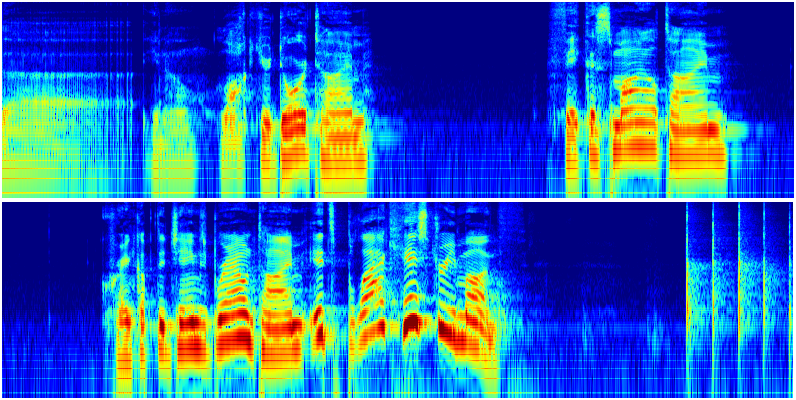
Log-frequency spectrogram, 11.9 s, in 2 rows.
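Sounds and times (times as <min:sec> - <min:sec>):
speech: 0:01.1 - 0:02.8, 0:04.1 - 0:05.6, 0:06.7 - 0:09.8
hand claps: 0:10.9 - 0:11.8.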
